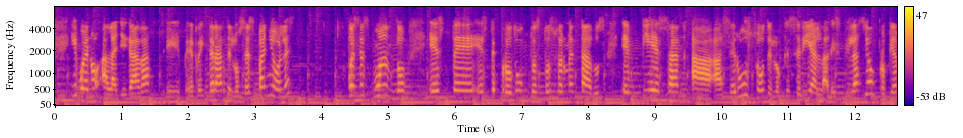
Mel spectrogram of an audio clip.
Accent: Mexico; algo tan tradicional y que nos identifica como mexicanos

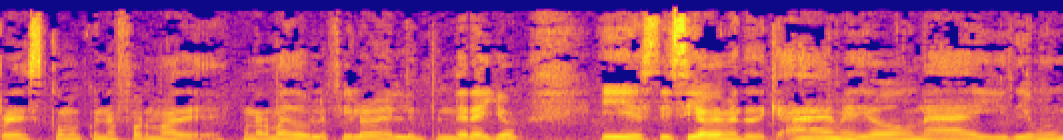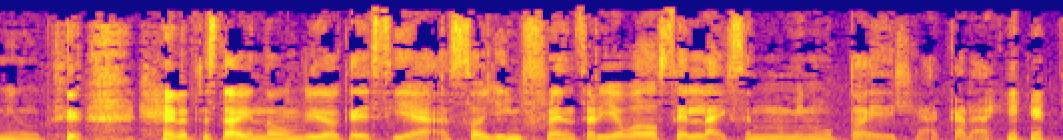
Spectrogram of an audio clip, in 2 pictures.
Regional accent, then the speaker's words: Mexico; Como todo mexicano

